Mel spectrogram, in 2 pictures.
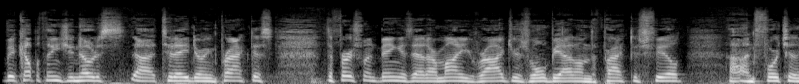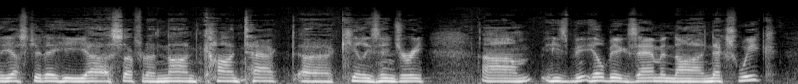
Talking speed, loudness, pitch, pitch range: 170 wpm, -12 LUFS, 150 Hz, 145-170 Hz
